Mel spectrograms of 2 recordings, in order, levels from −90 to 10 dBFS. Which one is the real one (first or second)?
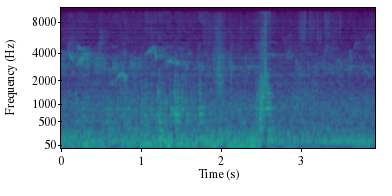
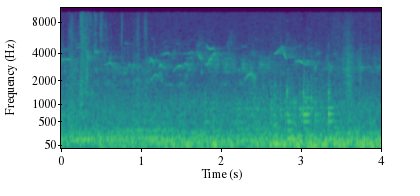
second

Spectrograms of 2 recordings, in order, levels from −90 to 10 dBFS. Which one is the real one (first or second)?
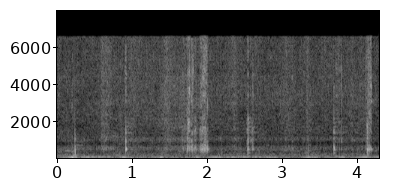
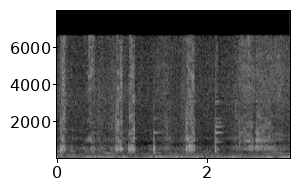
second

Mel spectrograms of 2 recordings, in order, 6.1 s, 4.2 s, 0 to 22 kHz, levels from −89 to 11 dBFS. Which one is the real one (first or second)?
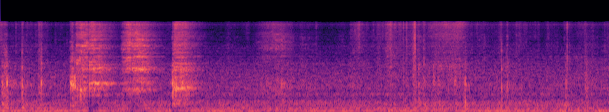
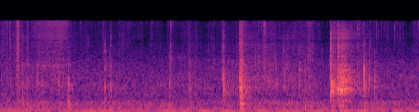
second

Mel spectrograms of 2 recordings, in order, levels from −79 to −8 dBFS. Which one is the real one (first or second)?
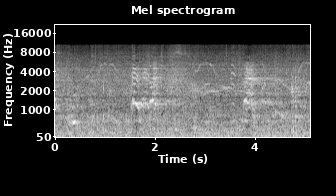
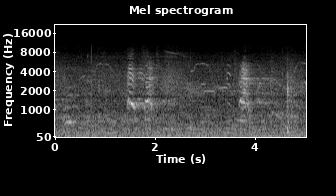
second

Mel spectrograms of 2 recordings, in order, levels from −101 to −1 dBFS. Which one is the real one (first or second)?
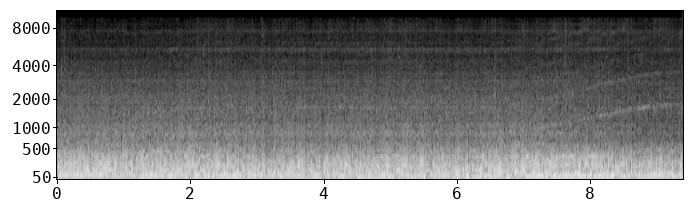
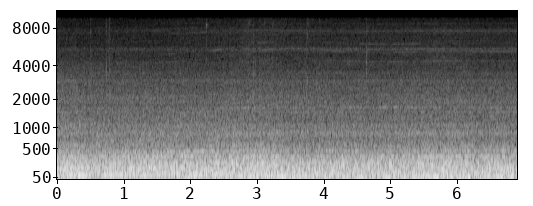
second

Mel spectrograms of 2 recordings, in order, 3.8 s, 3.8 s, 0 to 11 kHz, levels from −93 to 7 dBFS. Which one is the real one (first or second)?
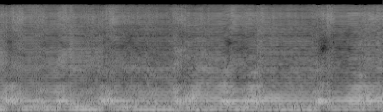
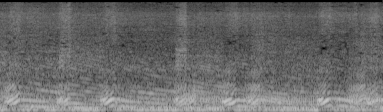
second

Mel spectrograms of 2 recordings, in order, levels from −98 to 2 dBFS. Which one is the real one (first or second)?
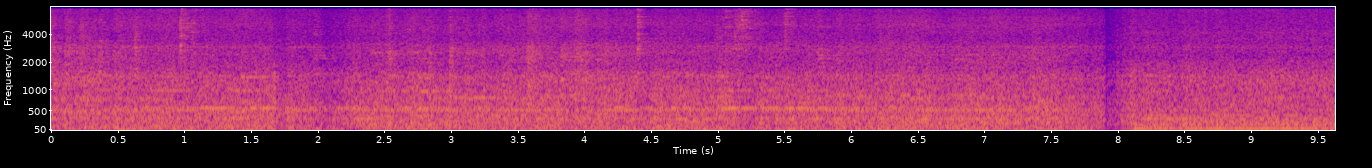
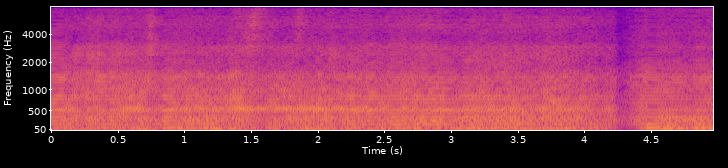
first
